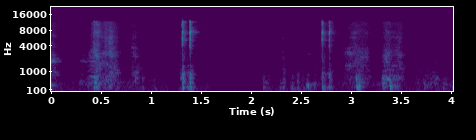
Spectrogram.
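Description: Faint, scattered computer clicks, several in quick pairs like mouse double-clicks.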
